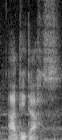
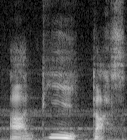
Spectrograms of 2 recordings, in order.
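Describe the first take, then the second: First: Said in the usual way. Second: Adidas slow, with a long "DEEE"; Adidas as "ah-DEEE-das"; exaggerated middle stress. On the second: Shown as a demonstration. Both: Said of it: "emphasising the wrong part".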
